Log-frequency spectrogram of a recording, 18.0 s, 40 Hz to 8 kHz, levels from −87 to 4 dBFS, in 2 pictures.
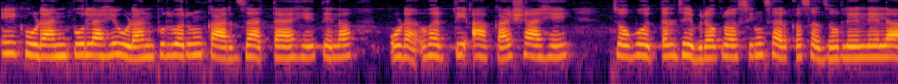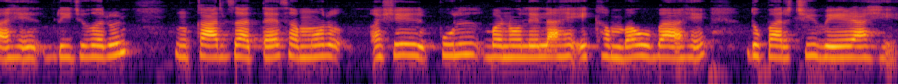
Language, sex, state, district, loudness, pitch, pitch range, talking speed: Marathi, female, Maharashtra, Nagpur, -17 LUFS, 225 Hz, 220-240 Hz, 130 wpm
